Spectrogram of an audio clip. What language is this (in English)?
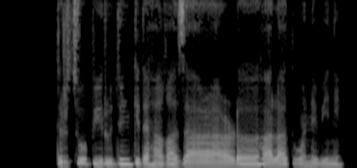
Pashto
